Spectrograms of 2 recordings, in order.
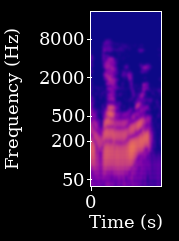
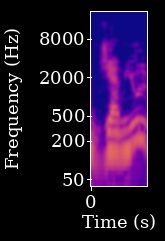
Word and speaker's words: gemmule: यहाँ पर देखो एक हमारे पास वर्ड आ रहा है गैम्यूल, या इसको हम जैम्यूल भी कहते हैं, इसको आप किसी भी तरीके से प्रोनाउंस कर सकते हैं, गैम्यूल कहो या जैम्यूल कहो, ये काफी इंपॉर्टेंट है।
